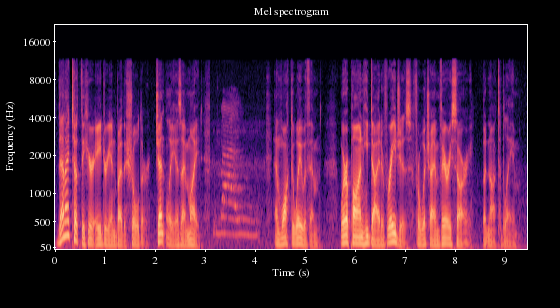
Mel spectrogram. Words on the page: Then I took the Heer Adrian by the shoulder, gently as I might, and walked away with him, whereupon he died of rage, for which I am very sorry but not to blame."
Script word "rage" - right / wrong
wrong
